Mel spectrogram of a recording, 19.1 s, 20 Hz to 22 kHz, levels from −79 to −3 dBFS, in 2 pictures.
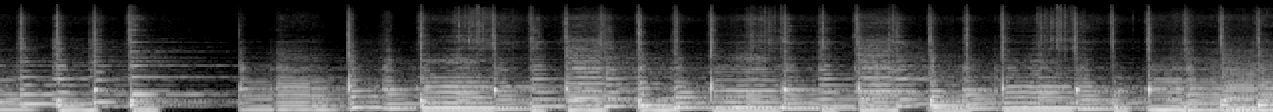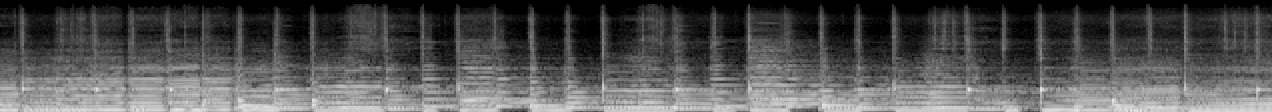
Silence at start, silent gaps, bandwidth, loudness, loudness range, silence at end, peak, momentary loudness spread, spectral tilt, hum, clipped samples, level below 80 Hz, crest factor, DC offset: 0 s; none; 18 kHz; -19 LUFS; 3 LU; 0 s; -4 dBFS; 5 LU; -7.5 dB/octave; none; under 0.1%; -30 dBFS; 14 dB; under 0.1%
